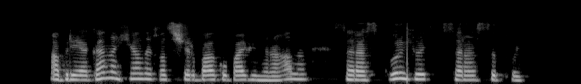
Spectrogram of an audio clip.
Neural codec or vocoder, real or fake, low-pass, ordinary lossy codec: none; real; 7.2 kHz; Opus, 16 kbps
